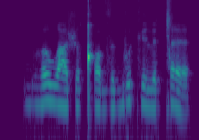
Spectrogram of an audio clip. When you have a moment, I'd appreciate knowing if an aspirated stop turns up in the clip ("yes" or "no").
yes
